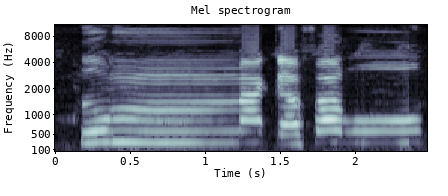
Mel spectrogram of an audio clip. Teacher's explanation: ثم میں سا ہے، سا بھی نرم حروف میں سے ہے، نرمی سے پڑھیں گے، تا کی جگہ سین پڑھنا درست نہیں ہے۔ جو زال کا مخرج ہے وہی سا کا ہے کہ زبان کی نوک دونوں دانتوں کے درمیان میں لگانے سے سا نکلتا ہے۔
